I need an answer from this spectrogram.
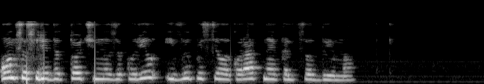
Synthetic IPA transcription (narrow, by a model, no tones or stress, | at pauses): ɔnsɐsʲɾʲɛd̪ɐt̪ɔt͡ɕɪnːɔzɐkʊɾʲilˠivɨpʊsʲtʲilˠɐkʊɾat̪̚nəjɛkɐlʲt̪sɔd̪ɨmɐ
